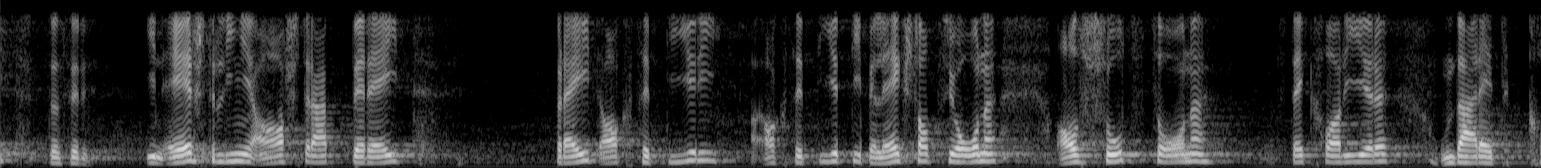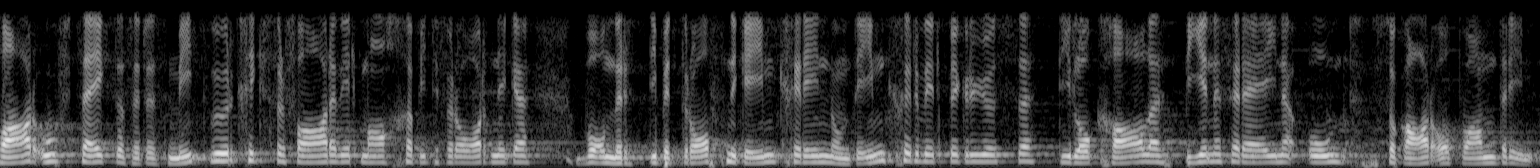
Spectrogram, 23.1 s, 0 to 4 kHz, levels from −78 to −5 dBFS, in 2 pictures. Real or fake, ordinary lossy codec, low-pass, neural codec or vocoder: real; none; 3.6 kHz; none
